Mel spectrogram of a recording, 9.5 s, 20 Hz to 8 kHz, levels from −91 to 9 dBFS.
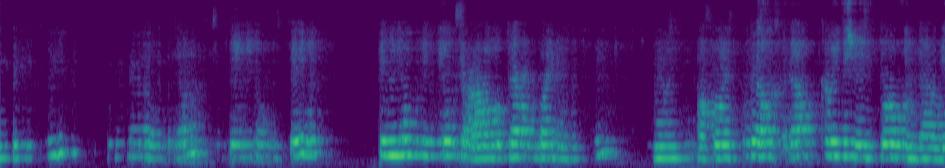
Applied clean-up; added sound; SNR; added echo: neural mask model DeepFilterNet 3.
